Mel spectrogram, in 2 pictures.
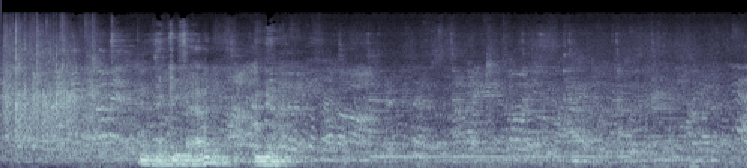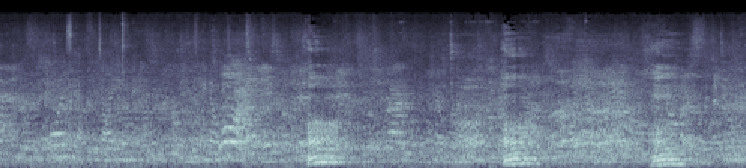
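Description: A man strums an acoustic guitar through a loudspeaker.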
